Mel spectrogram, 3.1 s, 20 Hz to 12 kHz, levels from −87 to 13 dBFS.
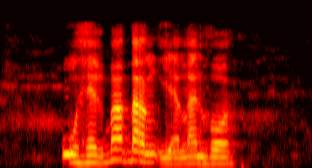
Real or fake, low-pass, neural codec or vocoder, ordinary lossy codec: fake; 7.2 kHz; codec, 16 kHz, 4 kbps, FunCodec, trained on Chinese and English, 50 frames a second; AAC, 64 kbps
